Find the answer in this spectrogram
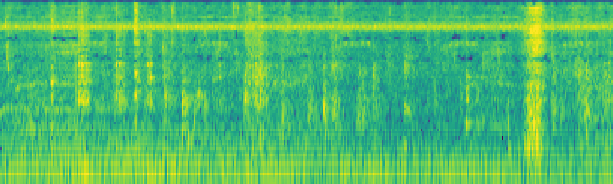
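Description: Close-up mouth sounds of someone eating raw beef: chewing and lip-smacking as a run of small, irregular wet clicks, with one louder smack about five seconds in. A low hum runs underneath and stops shortly before that smack.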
